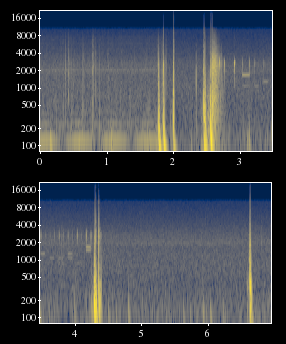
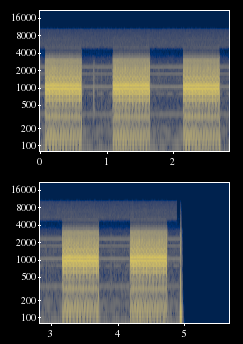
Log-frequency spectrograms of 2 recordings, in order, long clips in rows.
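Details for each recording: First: Kings Tandem call to Manhattan (DigB4) during the March 1975 fire outage with no direct trunk available: trunk-seizure clunks, then quick paired MF pulsing as the call routes via a non-sector ESS tandem (probably Williamsburg) instead of Gotham Tandem. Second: A night call in 1975-77 from the Riverside 9/850 No. 1 crossbar office in Manhattan, through Suburban Tandem: clean buzzing bursts about one a second with quiet gaps, as the tandem pulses normally to the Gedney 6 panel office.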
